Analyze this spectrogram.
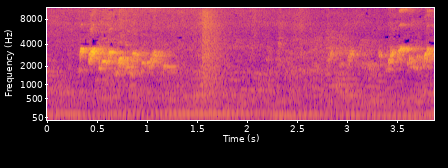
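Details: Red-whiskered bulbul, wild-caught, sings two quick high warbling phrases, one early and one at the end, over a prominent low droning hum.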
